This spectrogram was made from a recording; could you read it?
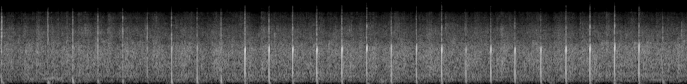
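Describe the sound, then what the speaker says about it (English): An audience applauds teachers and instructors at a keynote banquet, producing steady, rhythmic clapping with sharp individual claps standing out over a dense wash of hands, moderately loud and free of talk. "would you please stand and let us applaud you?"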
